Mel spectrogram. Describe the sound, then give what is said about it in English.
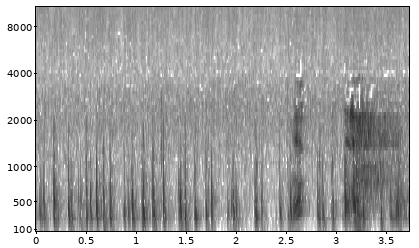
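A steady clatter of hooves as the Lone Ranger's and Tonto's horses clop along a trail at night in a quick rhythm and rein up to a stop by a tumble-down ranch house, ending in a brief snort or shuffle. “The Lone Ranger and Tonto reined up and dismounted.”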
